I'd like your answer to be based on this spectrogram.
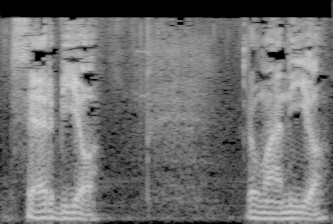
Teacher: minden olyan magánhangzó kapcsolódásnál, mint az államok neveinek a végén levő ia, Szerbia, Románia. Ott tulajdonképpen hallunk egy J-t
